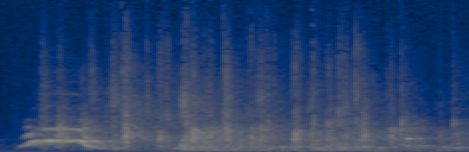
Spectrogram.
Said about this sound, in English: If you know exactly what I'm talking about, please clap. Now, if you are one of those people, if this has broken you in a way that no song has broken you in quite some time, please clap.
